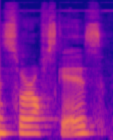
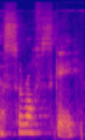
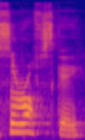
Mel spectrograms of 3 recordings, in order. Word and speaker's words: Swarovski: wrong don't ask lovely how do you say say the Sirah script Saurav ski yes sir off ski so like I should say like sir off ski like Mike Fletcher went off skiing sir off ski yeah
